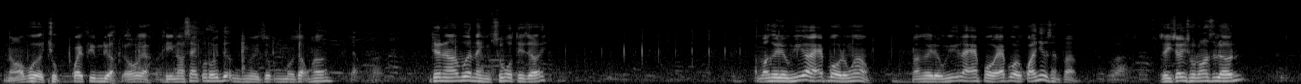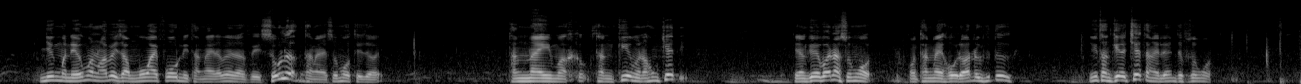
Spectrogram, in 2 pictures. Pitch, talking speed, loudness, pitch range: 150 Hz, 265 wpm, -26 LUFS, 135-170 Hz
